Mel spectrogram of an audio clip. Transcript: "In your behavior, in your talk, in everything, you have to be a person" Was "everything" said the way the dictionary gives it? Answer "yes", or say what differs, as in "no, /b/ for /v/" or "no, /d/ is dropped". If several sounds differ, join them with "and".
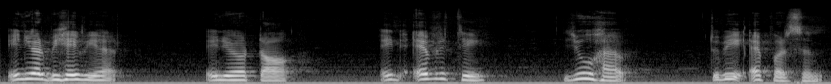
no, /t/ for /θ/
